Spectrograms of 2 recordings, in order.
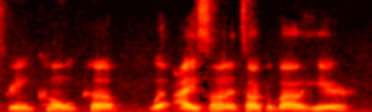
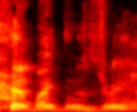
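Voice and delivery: laughing; 6 semitones higher, 7 dB louder, slower than usual. Real, not acted. Laughing while telling Pulp Fiction bit.

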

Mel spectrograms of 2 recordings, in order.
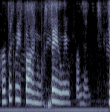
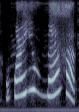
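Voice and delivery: imitating girlfriend; 8 semitones higher, much slower than usual. Girlfriend touching her hair.

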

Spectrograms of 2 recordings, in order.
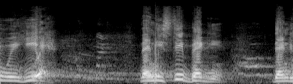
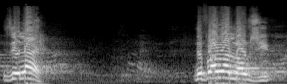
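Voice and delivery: forceful rebuttal; 9 semitones higher, 5 dB louder than usual. Real, not acted. Preacher rebuts at full force.

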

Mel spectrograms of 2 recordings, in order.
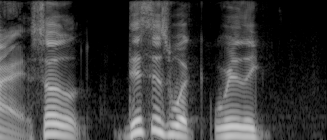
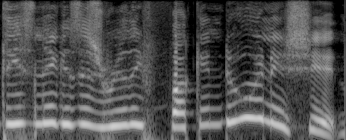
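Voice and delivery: disbelief; 13 semitones higher than usual. Retold or imitated. Retold disbelief.

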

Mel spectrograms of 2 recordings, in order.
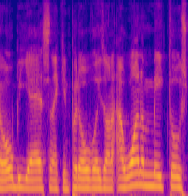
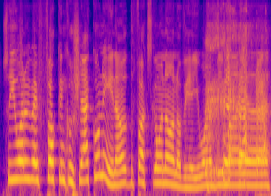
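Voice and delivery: put-on over-the-top New York accent, pushed loud; exaggerated New Yorker; 3 semitones higher, 6 dB louder than usual. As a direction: ham up a New York accent while narrating Zombies. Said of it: "just say it like a New Yorker".

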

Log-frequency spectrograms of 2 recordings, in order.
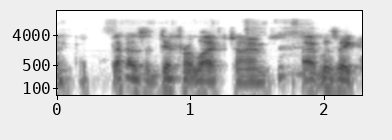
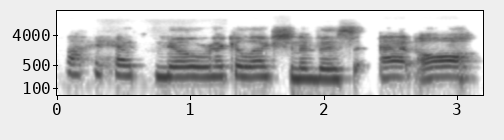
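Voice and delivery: disbelief. Real, not acted. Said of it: "high slow disbelief".

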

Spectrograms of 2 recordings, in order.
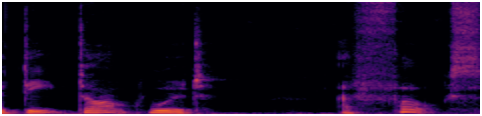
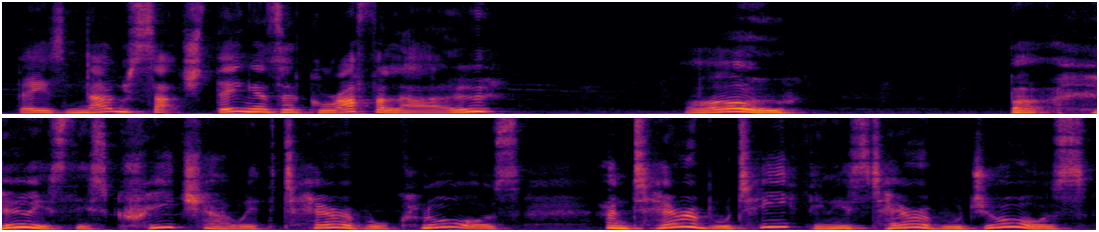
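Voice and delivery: usual speaking voice

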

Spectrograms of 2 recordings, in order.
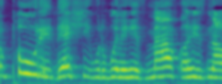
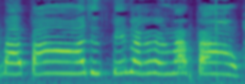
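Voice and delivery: mock crying; 7 semitones higher, slower than usual. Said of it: "boo hoo cried like".

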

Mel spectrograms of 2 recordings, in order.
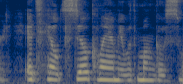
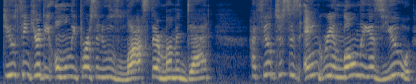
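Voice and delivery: high, loud furious tirade; angry tirade; 6 semitones higher, 6 dB louder than usual. A narrator's reading. Tom rants at Hester, high furious tirade. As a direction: let the anger out fully.

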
